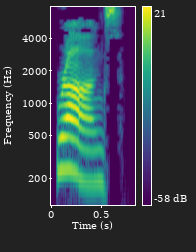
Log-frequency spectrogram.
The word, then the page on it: wrongs: British English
